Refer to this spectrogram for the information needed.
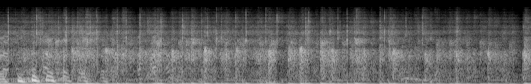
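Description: An audience at a panel event at the Weingut Lunnebach winery claps steadily for a panelist in a dense, sustained wash of applause, with faint voices and a brief murmur underneath, holding at a fairly even loudness for several seconds.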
